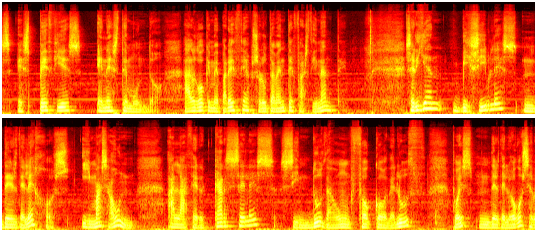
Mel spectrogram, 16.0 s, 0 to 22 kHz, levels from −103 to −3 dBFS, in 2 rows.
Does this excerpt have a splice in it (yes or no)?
no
